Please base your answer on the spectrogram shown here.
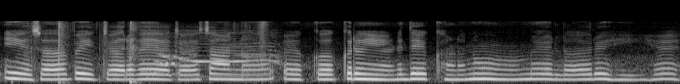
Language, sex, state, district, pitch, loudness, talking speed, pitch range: Punjabi, female, Punjab, Kapurthala, 235 Hz, -16 LUFS, 95 wpm, 225-245 Hz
